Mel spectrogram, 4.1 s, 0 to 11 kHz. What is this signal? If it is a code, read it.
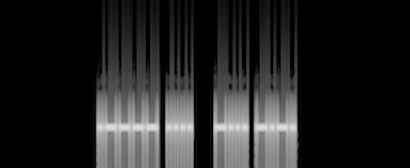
Morse code, heard as a keyed tone, about 36 wpm, 690 Hz. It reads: 1H BC
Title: Winter Field Day Exchanges 35wpm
